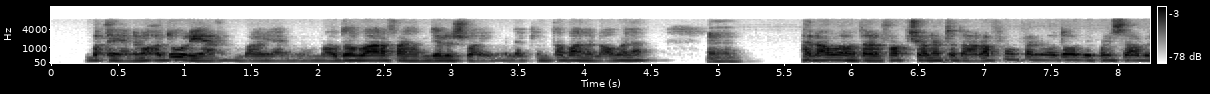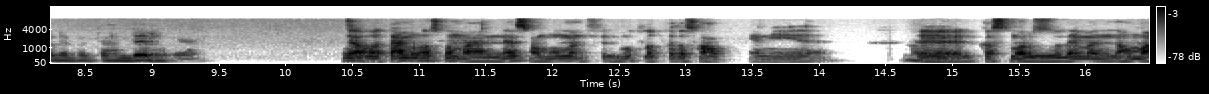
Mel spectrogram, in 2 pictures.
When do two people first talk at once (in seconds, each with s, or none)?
none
